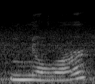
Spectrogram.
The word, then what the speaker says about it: Knorr: I use this, and what I'll do is I will put 2 of these in, 2 of these Oxo by Knorr, Knorr, pronounced Knorr, and this is what the box looks like.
